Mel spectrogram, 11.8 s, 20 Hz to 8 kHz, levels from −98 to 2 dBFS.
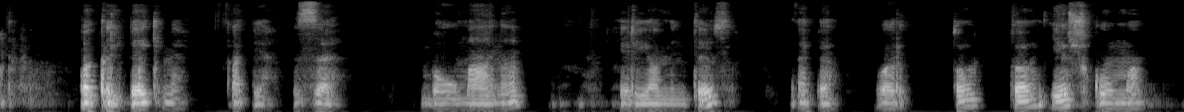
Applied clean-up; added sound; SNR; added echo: none; none; none; reverberation time 0.1 s.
